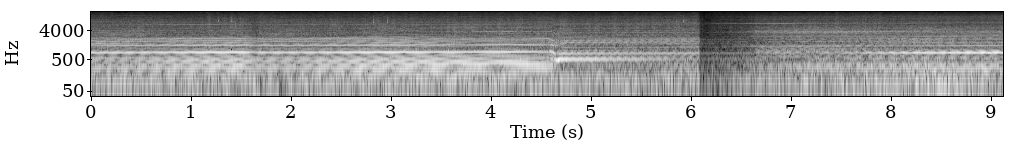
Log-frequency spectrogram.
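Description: A racing car engine whines loudly at a steady high pitch, dropping suddenly partway through.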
